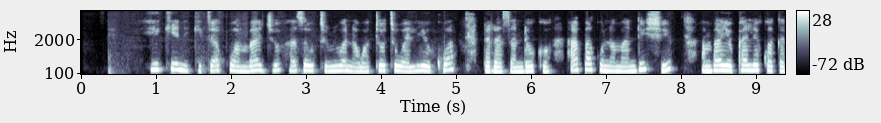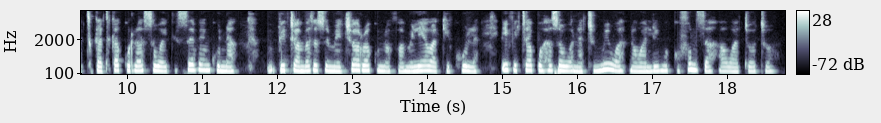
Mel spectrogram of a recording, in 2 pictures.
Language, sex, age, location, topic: Swahili, female, 18-24, Nakuru, education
